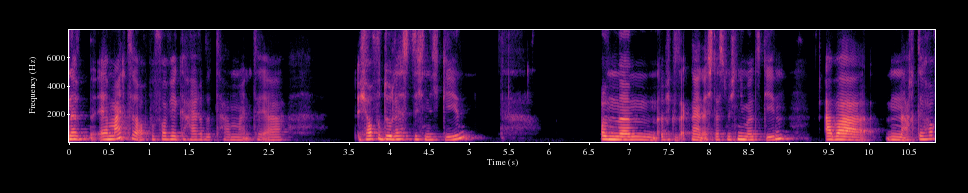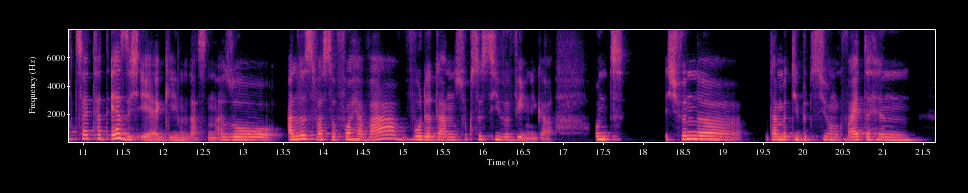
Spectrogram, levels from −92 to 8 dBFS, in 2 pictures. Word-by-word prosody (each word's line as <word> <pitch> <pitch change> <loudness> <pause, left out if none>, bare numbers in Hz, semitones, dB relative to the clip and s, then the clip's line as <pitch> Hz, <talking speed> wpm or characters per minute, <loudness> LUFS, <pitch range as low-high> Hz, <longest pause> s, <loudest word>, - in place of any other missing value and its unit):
ne, 235 0 +3
er 220 +1 +3
meinte 235 0 +3
auch 210 - -5
bevor 220 +1 -4
wir 230 - +1
geheiratet 205 -1 -8
haben 190 -1 -9
meinte 200 +2 -9
er: 185 0 -7 0.9
„Ich - - -1
hoffe, 235 +1 +4
du 230 0 +6
lässt 230 0 +1
dich 225 0 -2
nicht 205 -1 -5
gehen.“ 245 - -2 1.6
Und 225 -2 +7
dann 205 -2 +3
habe 200 - -6
ich 205 - -8
gesagt: 185 - -8
„Nein, 195 -4 +2
ich - - -2
lasse 205 +1 -5
mich 210 +1 -6
niemals 205 -2 +2
gehen.“ 260 +7 -1 0.4
Aber 215 -3 +6
nach 200 -4 -2
der 230 0 -1
Hochzeit 270 +2 -2
hat 270 0 -3
er 310 +1 +8
sich 215 0 0
eher - - -1
gehen 175 -1 -5
lassen. - - -7
Also 200 -1 -1
alles, 245 +4 +4
was 210 0 0
so 210 - -2
vorher 210 -1 0
war, 245 +3 +1
wurde 215 -1 +2
dann 195 -1 -2
sukzessive 220 -1 -4
weniger 190 -1 -5 0.5
und 220 0 +1 0.5
ich 205 -2 -3
finde, 230 -4 +2 0.3
damit 215 0 0
die 220 - +2
Beziehung 205 -1 -6
weiterhin 190 -3 -2
210 Hz, 150 wpm, -24 LUFS, 200-230 Hz, 1.6 s, er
